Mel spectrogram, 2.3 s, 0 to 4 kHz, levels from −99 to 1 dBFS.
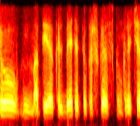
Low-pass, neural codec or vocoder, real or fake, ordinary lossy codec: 3.6 kHz; none; real; Opus, 64 kbps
